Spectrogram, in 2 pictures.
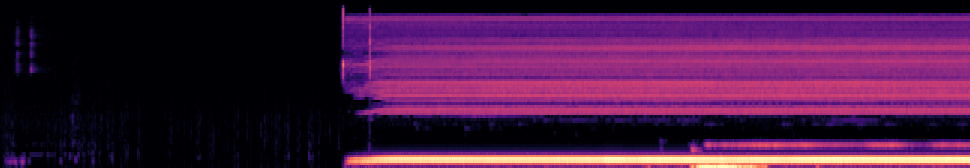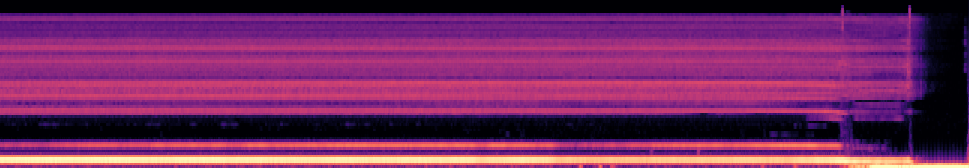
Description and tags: Sounds of a small vibrator or personal massager being turned on, running for a short time, and then being turned off. Recorded on Blue Snowball for The Super Legit Podcast.
electronic, vibrator, vibrating, foley, electric, vibration, massager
